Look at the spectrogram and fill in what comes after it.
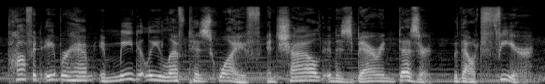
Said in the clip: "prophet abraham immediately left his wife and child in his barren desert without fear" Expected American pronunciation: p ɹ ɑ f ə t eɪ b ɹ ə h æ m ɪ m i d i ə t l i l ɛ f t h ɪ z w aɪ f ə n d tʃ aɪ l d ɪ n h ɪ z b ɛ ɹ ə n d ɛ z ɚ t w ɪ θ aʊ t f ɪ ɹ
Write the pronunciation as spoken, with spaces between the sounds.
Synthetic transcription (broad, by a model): p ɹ ɑ f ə t eɪ b ɹ ə h æ m ɪ m i d i ə t l i l ɛ f t h ɪ z w aɪ f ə n tʃ aɪ l d ɪ n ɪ z b ɛ ɹ ə n d ɛ z ɚ t w ɪ θ aʊ t f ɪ ɹ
